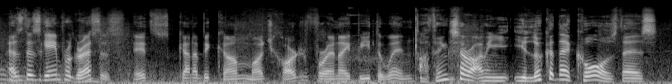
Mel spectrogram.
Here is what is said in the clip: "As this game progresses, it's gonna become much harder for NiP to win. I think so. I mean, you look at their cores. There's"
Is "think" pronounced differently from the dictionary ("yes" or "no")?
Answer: no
